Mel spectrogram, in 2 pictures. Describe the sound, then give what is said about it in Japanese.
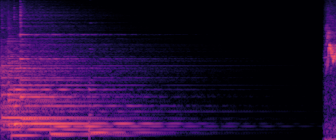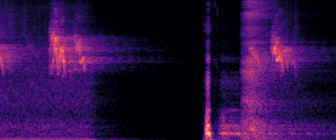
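A sparrow chirps in two short bursts of bright twittering, separated by a sharp click, following a fading ringing tone and a pause of silence. No one speaks. “我と来て遊べや親のねえスズメか。”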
